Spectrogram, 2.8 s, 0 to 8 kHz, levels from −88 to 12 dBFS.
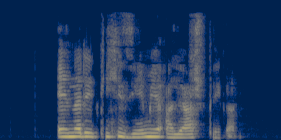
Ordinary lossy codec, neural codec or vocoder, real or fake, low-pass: AAC, 32 kbps; none; real; 7.2 kHz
